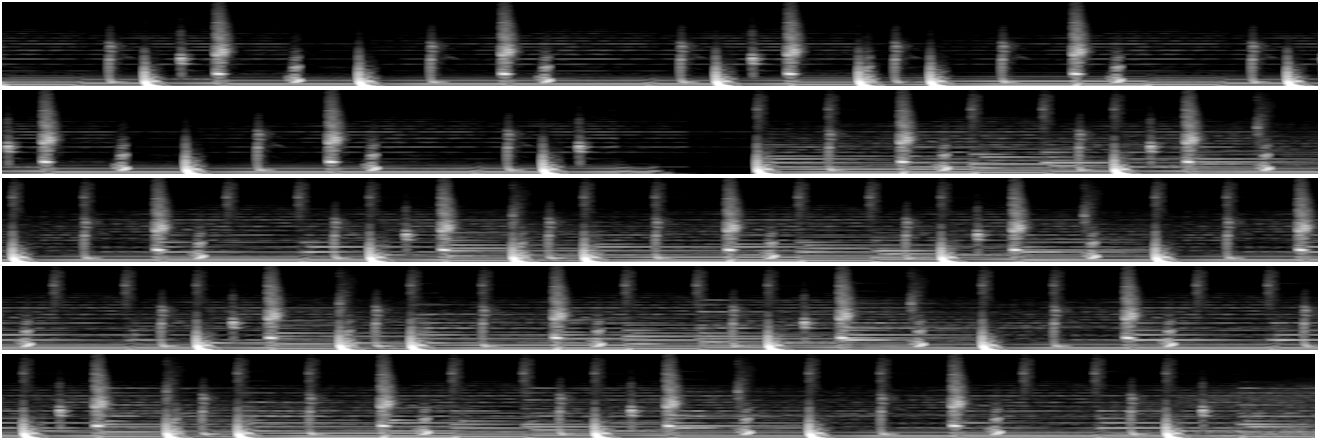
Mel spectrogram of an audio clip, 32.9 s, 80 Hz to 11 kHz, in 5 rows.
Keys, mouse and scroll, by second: 0.0 click, 1.4 Tab, 1.9 a, 2.9 e, 4.3 Tab, 5.3 click, 5.7-8.1 drag, 8.4-8.8 right drag, 8.8 click, 9.2 KP_1, 10.5 click, 10.7 click, 11.0 click, 11.5-12.0 scroll down 1, 12.6 click, 12.9 scroll down 3, 13.4 click, 13.8-14.3 middle drag, 14.3-14.7 scroll up 3, 14.7 ctrl+z, 14.9 ctrl+z, 16.5 shift+d, 18.0 Tab, 18.6 Delete, 18.9 click, 19.6 ctrl+z, 20.0 ctrl+z, 21.0 g, 22.7 click, 22.9 drag, 23.1-24.2 middle drag, 24.2 g, 24.8-25.2 middle drag, 25.2 click, 25.6 Delete, 26.1 KP_1, 26.5 scroll down 3, 26.7-27.8 middle drag, 27.8 click, 28.3 Tab, 29.4 scroll up 2, 29.6-30.1 scroll down 2, 30.1 e, 31.5 alt+s.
